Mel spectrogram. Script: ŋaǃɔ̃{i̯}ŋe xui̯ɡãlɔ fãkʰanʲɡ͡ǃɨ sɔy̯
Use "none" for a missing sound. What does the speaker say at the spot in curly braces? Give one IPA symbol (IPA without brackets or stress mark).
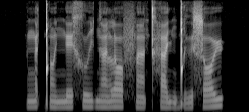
i̯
